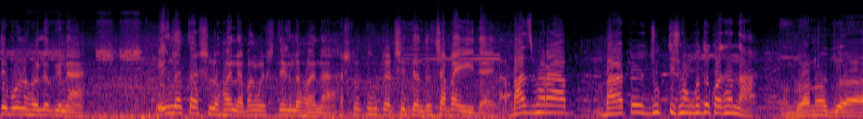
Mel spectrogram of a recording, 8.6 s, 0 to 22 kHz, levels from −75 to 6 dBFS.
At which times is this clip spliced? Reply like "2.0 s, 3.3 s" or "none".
4.9 s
